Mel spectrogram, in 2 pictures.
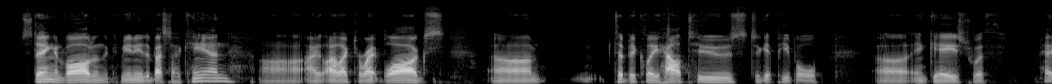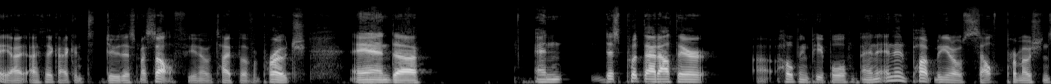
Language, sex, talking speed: English, male, 165 wpm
